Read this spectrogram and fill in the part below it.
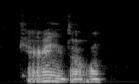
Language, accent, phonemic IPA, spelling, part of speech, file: French, Canada, /kʁɛ̃.dʁɔ̃/, craindrons, verb, LL-Q150 (fra)-craindrons.wav
- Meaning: first-person plural future of craindre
